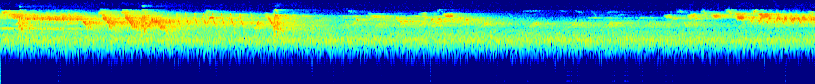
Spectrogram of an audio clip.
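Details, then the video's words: Birds singing outdoors: dense, high-pitched chirps and rapid trilled phrases crowd the first three seconds, fade to softer scattered twitters mid-clip, then a fresh burst of bright, quick notes returns near the end, over faint background hiss. "Birds Singing"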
